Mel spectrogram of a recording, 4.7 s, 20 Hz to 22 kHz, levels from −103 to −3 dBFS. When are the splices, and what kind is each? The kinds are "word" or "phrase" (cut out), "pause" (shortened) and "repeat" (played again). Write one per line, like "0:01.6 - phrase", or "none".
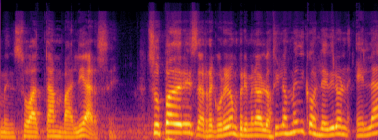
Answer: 0:02.4 - word
0:03.4 - word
